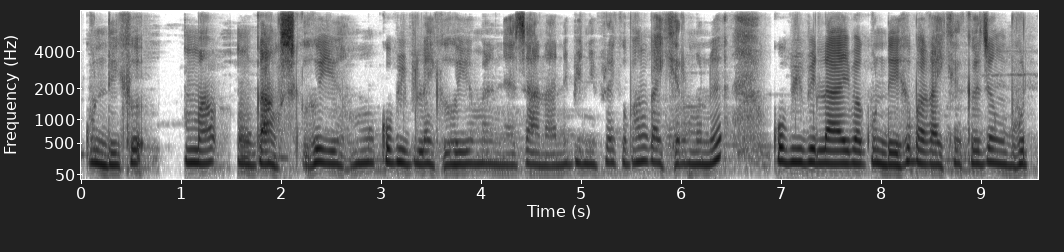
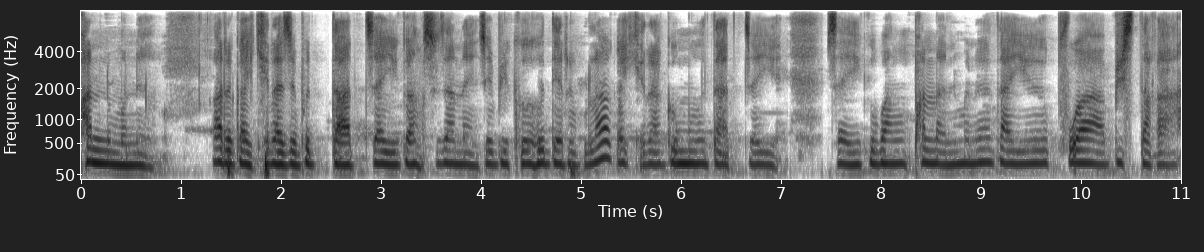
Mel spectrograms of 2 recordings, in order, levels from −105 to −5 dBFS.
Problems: none marked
